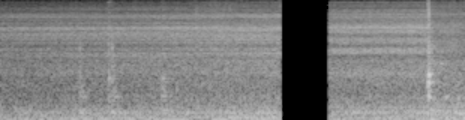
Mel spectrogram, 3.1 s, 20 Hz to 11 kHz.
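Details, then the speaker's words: Heathkit IT-5283 signal tracer powered on with batteries reading 9.8 V unloaded: soft, even speaker hiss with no hum, crackle or popping apart from a brief dropout; audio stage working normally. "all right let's turn it on and see what happens getting the hiss from the speaker so that's a good sign"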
